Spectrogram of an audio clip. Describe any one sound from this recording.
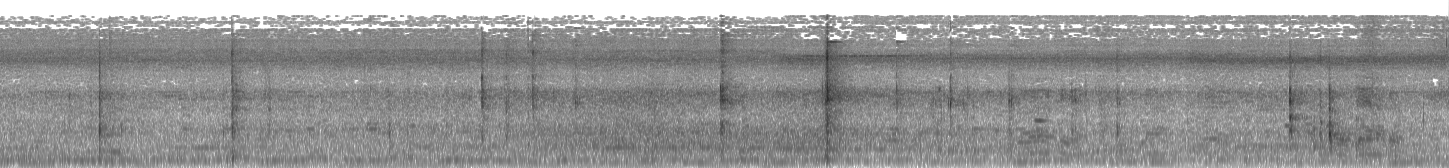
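Plastic clips click and snap as hands work on an engine cover.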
